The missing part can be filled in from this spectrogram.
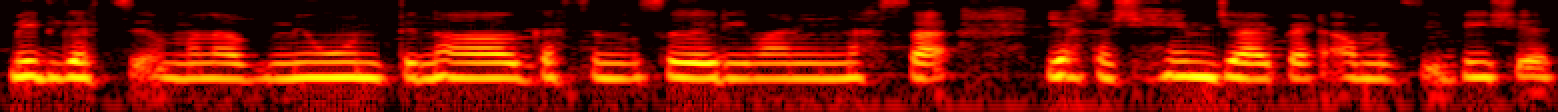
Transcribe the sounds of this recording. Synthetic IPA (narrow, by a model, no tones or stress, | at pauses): mid̪ɡɐt͡smɐtlɐbmʲoːnt̪inɐɡɐt͡sɨnsəːɾiʋaninɐsajɐsaʃɦemd͡ʒaːjpʲeʈʰɐmɐt͡sibiʃi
